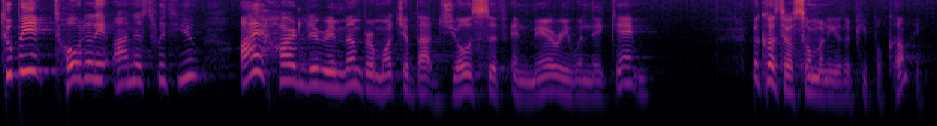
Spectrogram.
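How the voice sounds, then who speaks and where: A man playing a lively, high-voiced innkeeper. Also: a little fast. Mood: self-justifying. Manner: animated, emphatic, talks straight to the audience. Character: businesslike male village innkeeper, proud then guilty. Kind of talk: first-person dramatic monologue.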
